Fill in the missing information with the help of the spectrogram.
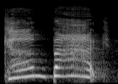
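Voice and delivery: high-pitched desperate call; shouting. A narrator's reading. Peavy shouting after the town from ahead, high and desperate. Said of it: "they could hear Peavy shouting".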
